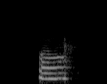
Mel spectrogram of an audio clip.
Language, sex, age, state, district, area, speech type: Manipuri, female, 30-45, Manipur, Senapati, rural, conversation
